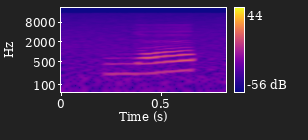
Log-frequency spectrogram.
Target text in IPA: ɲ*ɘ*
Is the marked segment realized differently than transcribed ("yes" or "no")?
yes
